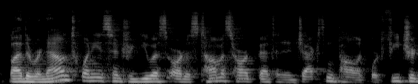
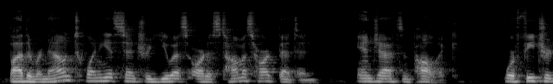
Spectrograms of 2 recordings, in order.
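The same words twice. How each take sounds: First: It is read straight through without any pause. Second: It is read with pauses around the names. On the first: The speaker calls it right. "the one with no pause" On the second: The speaker calls it wrong. "if you want to put comma before and after"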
